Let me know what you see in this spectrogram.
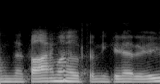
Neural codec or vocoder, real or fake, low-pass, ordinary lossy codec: codec, 16 kHz, 1 kbps, FreqCodec, larger model; fake; 7.2 kHz; none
